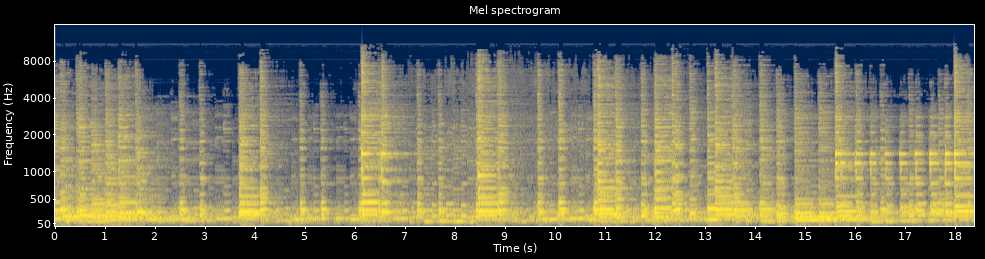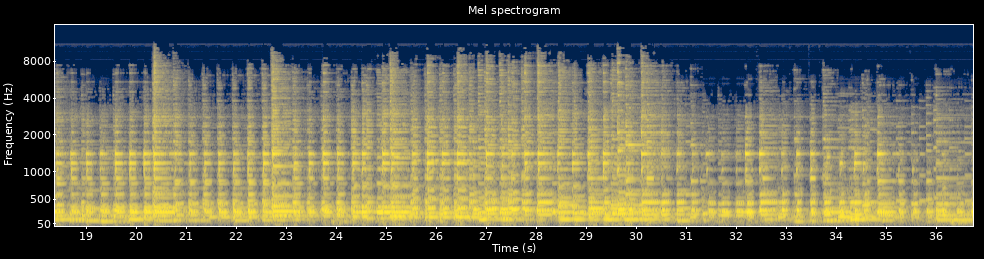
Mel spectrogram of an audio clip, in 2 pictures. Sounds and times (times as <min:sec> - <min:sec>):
Electronic organ: 0:00.0 - 0:36.7
Piano: 0:00.0 - 0:36.7.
